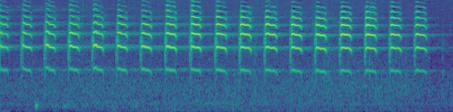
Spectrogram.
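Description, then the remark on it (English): A northern goshawk perched at the edge of a forest clearing gives a loud, rapid cackling series, about fifteen harsh, evenly spaced nasal calls delivered at a steady pace, clear with no other sounds. “It's a northern goshawk, one of the most fearsome and admired of all birds of prey.”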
